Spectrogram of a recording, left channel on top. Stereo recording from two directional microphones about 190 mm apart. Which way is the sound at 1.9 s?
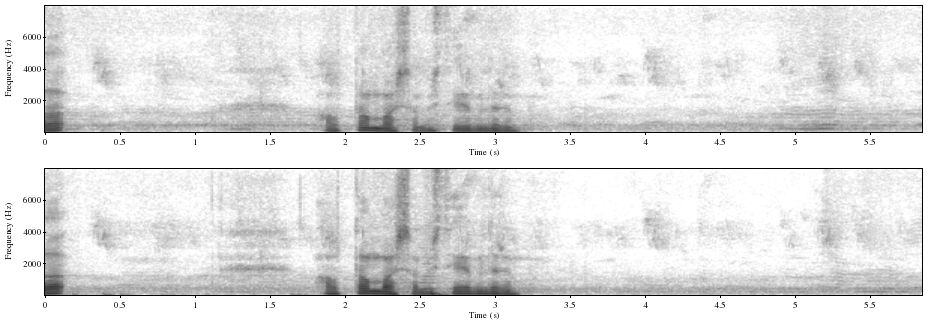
45° right (ahead or behind).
